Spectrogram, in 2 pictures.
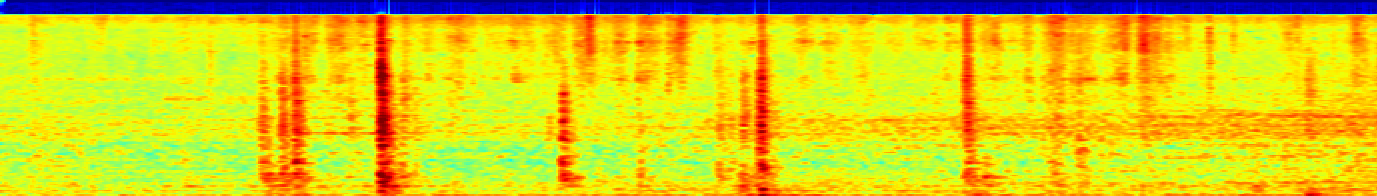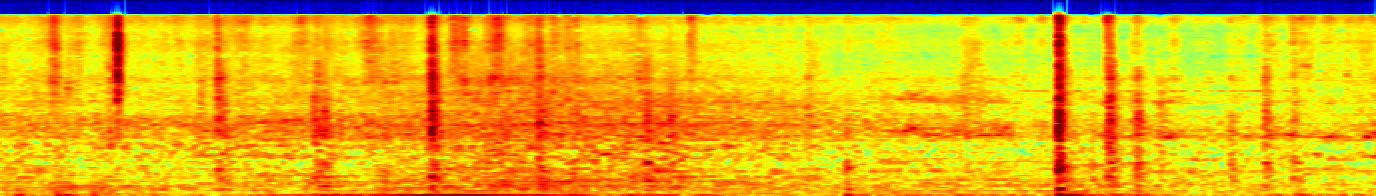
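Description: A long döner knife shaving meat off a rotating horizontal spit, with sharp clicks and knocks every second or two, over a steady low rumble.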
